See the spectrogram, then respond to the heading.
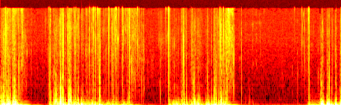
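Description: A metal-tipped dot stick with a wooden handle scratches inside the soft, hollow canal of a pinkish-white silicone ear on a binaural microphone. Close, muffled scraping and rubbing comes through as deep, rumbling low-end bursts with almost no high sound. Four dense stretches of scratching are separated by short quiet gaps.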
